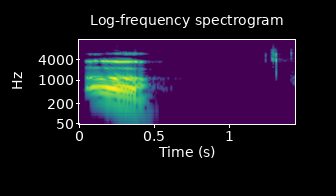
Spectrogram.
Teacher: जिह्वा के पिछले भाग से उच्चारित होता है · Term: मध्य स्वर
